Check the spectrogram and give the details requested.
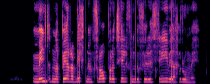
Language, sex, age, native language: Icelandic, female, 12, Icelandic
